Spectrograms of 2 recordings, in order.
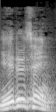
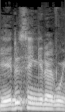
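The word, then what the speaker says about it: Yersin: 예르생, 프랑스니까 예르생이라고 읽는데 쓰면 또 스펠링으로 쓰면 같습니다.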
